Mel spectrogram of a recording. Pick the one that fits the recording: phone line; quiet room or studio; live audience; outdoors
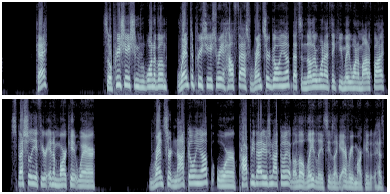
live audience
